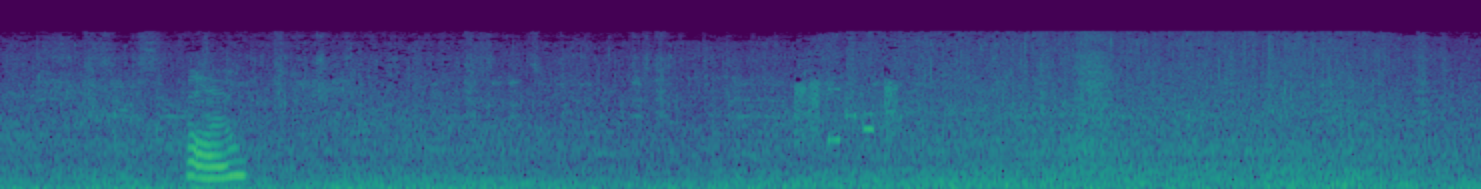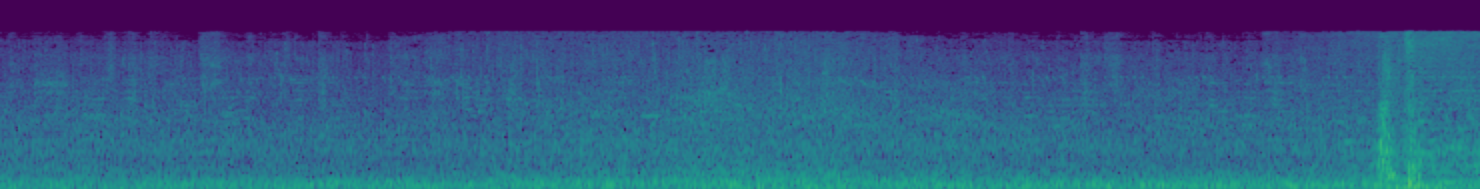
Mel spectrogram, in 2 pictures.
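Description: Wind rushes steadily past a gliding game character.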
